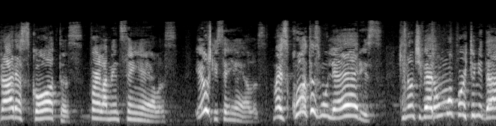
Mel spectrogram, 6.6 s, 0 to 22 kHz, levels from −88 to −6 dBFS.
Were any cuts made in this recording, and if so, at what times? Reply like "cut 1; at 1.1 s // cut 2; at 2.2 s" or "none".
cut 1; at 1.2 s // cut 2; at 2.8 s // cut 3; at 3.6 s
